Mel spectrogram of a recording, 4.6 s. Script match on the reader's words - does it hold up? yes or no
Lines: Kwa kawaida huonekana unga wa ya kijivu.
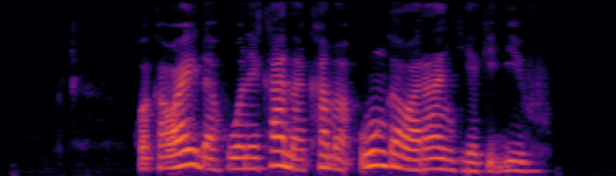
no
